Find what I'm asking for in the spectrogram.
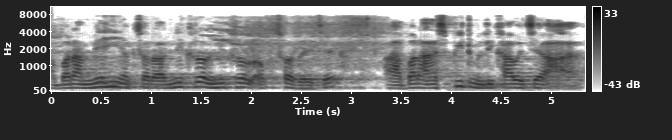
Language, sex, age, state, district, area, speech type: Maithili, male, 30-45, Bihar, Supaul, rural, spontaneous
